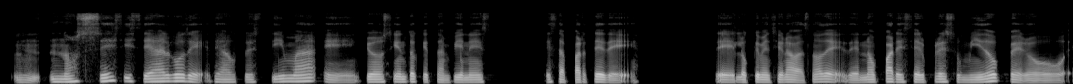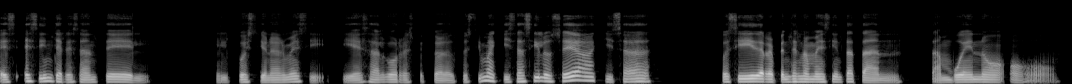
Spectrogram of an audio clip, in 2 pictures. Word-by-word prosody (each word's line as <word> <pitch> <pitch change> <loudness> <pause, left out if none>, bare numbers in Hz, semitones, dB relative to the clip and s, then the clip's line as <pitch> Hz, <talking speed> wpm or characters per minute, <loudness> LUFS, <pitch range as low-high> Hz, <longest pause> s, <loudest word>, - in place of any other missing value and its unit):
mm, 105 -5 -3
no 125 +3 0
sé 150 +3 0
si 150 -4 -3
sea 135 -2 +1
algo 150 +2 +3
de 130 -6 -1
de 125 -2 -3
autoestima, 120 +7 -1
eh, 100 -4 -4
yo 120 0 +2
siento 120 0 +1
que 115 -1 -4
también 110 0 -1
es 110 0 -2 0.5
esa - - -2
parte 115 +1 +2
de 95 -2 -2 0.8
de 110 -1 +1
lo 110 0 +2
que 110 - +1
mencionabas, 110 -2 +1
¿no? 120 +2 +1
De 125 -4 0
de 100 -1 0
no 110 +2 0
parecer 115 -3 +1
presumido, 125 +3 +1
pero 95 - -1
es 110 +2 0
es 150 -1 0
interesante 120 -4 +1
el, 95 -3 -4 0.6
el 100 +2 -7
cuestionarme 110 +1 0
si 135 - -9 0.2
si 95 - -3
es 105 +6 -4
algo 115 +1 0
respecto 105 -1 -6
a - - 0
la 90 - -1
autoestima, 140 - -1
quizás 135 +2 -2
sí 165 - +2
lo 150 -3 +3
sea, 180 +5 +4
quizás, 135 -3 -2 0.7
pues 120 0 -1
sí, 130 +1 +6
de 135 - +9
repente 120 0 +2
no 125 -1 +3
me 120 0 +3
sienta 125 0 0
tan 95 -5 -2 0.3
tan 100 +3 -2
bueno 115 0 +3
o 100 -3 -7
115 Hz, 165 wpm, -23 LUFS, 110-130 Hz, 0.8 s, de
